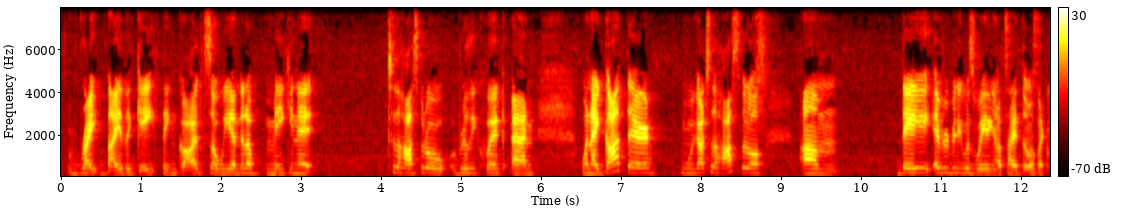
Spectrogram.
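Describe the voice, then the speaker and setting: Bright-voiced young woman telling a story. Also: normal speed, a little hiss or hum. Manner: animated, laughs often, acts out quotes in higher voice. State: tearful at moments. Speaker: vlogger. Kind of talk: casual storytime vlog.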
